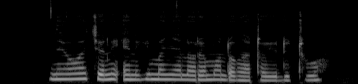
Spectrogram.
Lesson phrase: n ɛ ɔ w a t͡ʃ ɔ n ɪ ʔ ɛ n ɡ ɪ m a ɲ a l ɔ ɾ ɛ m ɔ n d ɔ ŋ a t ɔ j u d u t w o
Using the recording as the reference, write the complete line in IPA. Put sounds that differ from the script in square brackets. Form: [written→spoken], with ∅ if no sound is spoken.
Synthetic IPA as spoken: n ɛ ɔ w a t͡ʃ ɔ n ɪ ʔ ɛ n ɡ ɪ m a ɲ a l ɔ ɾ ɛ m ɔ n d ɔ ŋ a t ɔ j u d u t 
